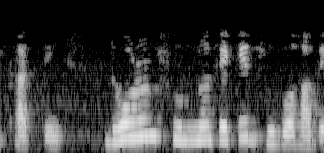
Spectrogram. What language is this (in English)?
Bangla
